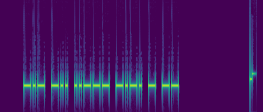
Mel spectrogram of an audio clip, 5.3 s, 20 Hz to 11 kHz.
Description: Morse code, heard as a keyed tone, about 25 wpm, 700 Hz. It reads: KD2CTM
